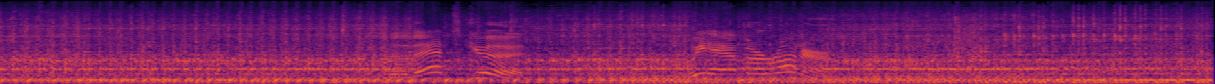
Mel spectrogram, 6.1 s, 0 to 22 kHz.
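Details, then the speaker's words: 1980 Kawasaki KZ750 motorcycle started with clutch in, choke on and fuel tap off, then idling on its own with choke off: a steady, even idle with a smooth low hum and no stumbles or knocks. One carb float still needs attention. "Actually doesn't sound too bad either. choke off. Damn, this doesn't sound too bad at all."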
